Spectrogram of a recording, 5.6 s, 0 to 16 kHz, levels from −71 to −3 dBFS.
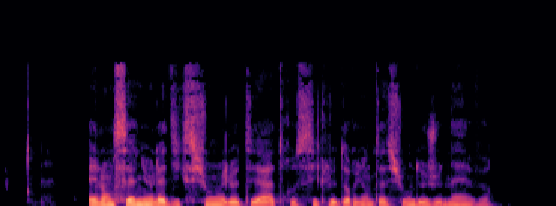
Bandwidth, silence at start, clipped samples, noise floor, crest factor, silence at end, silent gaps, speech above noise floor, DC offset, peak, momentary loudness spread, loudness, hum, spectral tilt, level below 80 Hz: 11.5 kHz; 0.9 s; under 0.1%; -76 dBFS; 18 dB; 0.65 s; none; 53 dB; under 0.1%; -6 dBFS; 20 LU; -23 LUFS; none; -4.5 dB/octave; -62 dBFS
